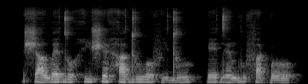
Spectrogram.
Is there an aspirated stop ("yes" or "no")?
no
